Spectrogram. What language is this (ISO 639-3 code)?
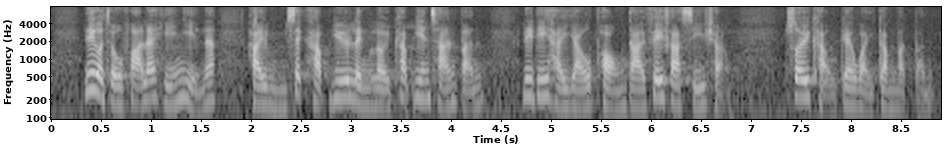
yue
